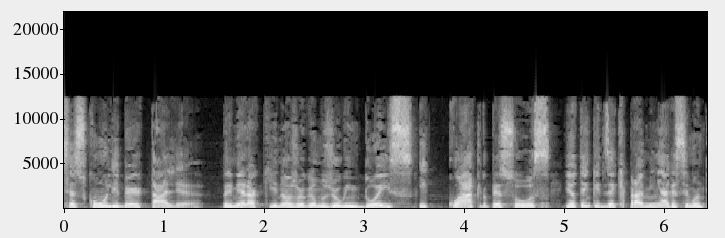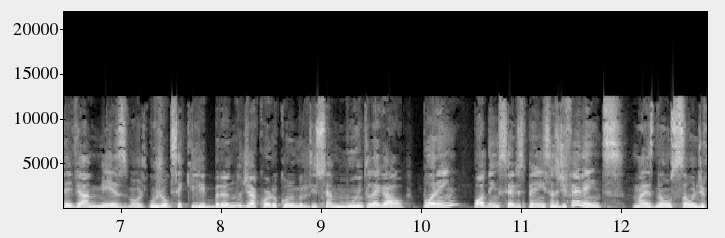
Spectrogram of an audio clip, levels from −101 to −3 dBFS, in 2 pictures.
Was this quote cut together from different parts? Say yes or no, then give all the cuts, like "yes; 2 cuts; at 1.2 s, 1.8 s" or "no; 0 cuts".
yes; 5 cuts; at 1.9 s, 3.5 s, 6.1 s, 7.5 s, 8.9 s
